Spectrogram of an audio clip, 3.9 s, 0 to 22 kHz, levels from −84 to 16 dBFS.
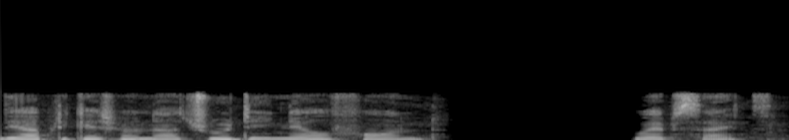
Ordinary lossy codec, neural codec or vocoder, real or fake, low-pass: none; none; real; 7.2 kHz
